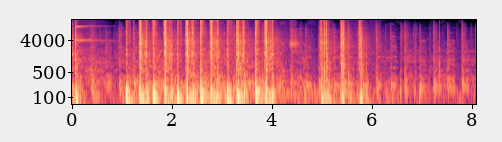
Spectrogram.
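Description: Keys of a 1946 Smith Corona Silent manual typewriter. There is a single click with a short high ring at the start, then a fast run of keystrokes typing a short test line, and a few more strikes about five seconds in.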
